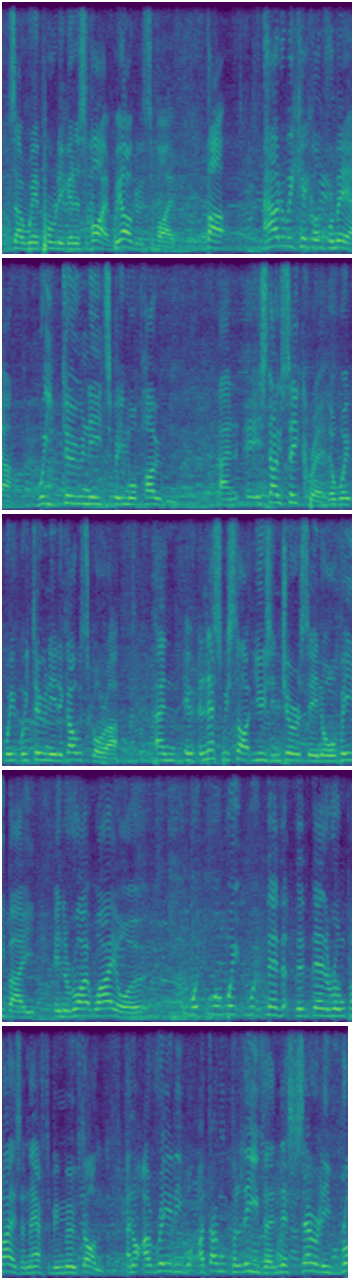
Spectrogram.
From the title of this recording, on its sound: post-match podcast from the pub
